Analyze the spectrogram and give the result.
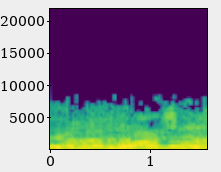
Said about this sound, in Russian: Да, вот задерживают общественного активиста Александра Рыклина, который точно так же просто отошел в сторону, развернул плакат и встал в одиночном пикете. Люди вокруг кричат «позор».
